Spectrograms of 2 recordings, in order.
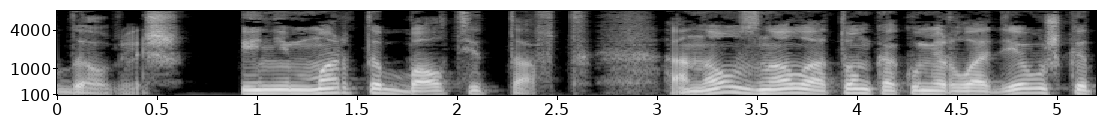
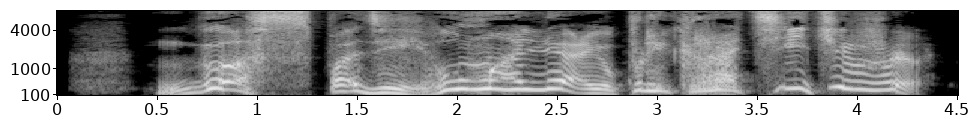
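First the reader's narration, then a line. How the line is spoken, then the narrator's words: Shout. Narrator (Russian): закричал Феликс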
